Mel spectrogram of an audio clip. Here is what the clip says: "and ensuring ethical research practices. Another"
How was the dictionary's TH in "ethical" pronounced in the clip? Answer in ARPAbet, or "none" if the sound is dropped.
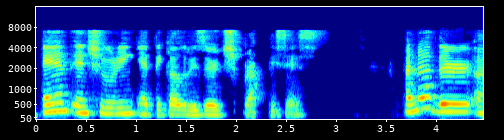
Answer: T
